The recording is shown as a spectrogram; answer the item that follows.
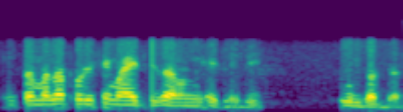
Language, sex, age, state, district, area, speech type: Marathi, male, 60+, Maharashtra, Akola, rural, conversation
